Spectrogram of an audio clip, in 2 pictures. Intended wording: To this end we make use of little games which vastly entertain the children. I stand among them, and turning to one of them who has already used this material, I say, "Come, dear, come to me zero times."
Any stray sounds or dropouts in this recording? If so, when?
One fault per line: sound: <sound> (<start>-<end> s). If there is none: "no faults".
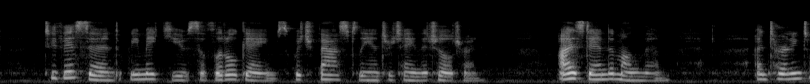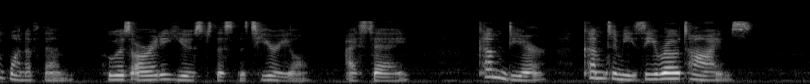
no faults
